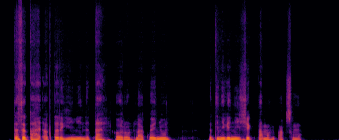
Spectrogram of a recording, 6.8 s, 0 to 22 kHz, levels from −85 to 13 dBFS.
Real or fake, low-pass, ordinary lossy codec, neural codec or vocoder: fake; none; none; codec, 44.1 kHz, 7.8 kbps, Pupu-Codec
